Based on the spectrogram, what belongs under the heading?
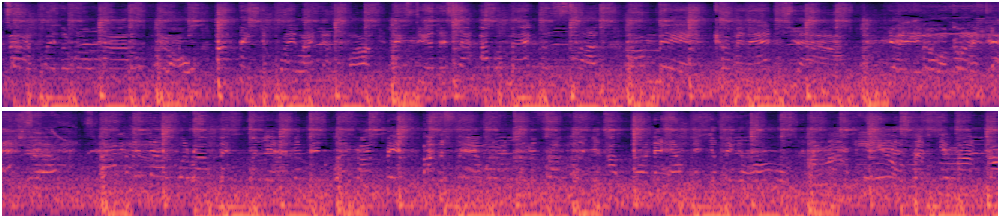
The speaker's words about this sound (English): These cars are driving poorly.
